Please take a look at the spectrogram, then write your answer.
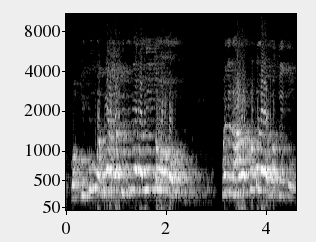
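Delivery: high, loud and fast; excited shout. Real, not acted. Preacher to congregation, marveling at the mosque: excited shout. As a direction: proclaim the marvel to the crowd.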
